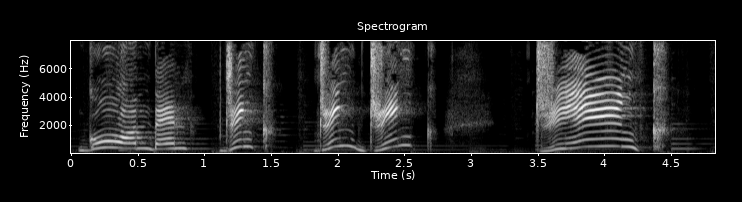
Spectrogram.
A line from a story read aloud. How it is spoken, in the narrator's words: snapped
